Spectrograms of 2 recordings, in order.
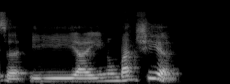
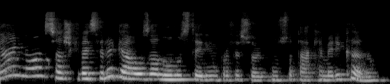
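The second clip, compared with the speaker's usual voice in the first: much higher mimicking voice on the exclamation; gushing impersonation of the woman; lightly mocking delighted teacher; mock excited lady; 7 semitones higher than usual. Retold remark by the woman.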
